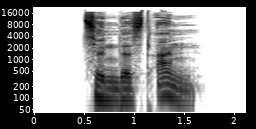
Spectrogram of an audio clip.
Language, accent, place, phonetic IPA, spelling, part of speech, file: German, Germany, Berlin, [ˌt͡sʏndəst ˈan], zündest an, verb, De-zündest an.ogg
- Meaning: inflection of anzünden: 1. second-person singular present 2. second-person singular subjunctive I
